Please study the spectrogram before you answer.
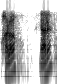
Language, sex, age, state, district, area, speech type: Tamil, male, 30-45, Tamil Nadu, Ariyalur, rural, conversation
